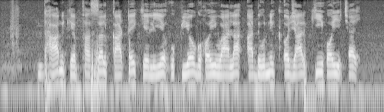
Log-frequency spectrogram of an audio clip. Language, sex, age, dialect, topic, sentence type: Maithili, male, 31-35, Bajjika, agriculture, question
